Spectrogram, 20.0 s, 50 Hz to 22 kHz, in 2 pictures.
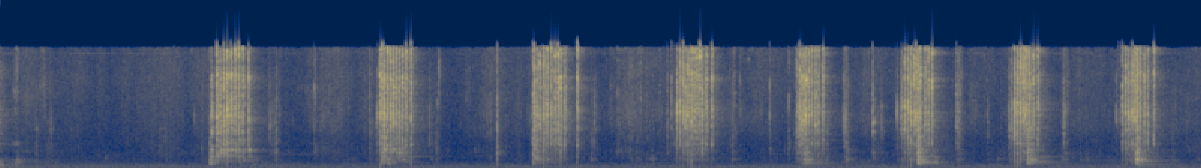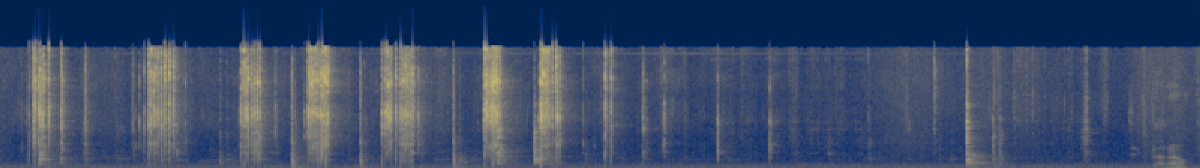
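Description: Ratchet with a 5 mm hex socket on an extension clicking in short bursts, about one a second, as it backs out the screw that holds an ABS wheel speed sensor in the steering knuckle. The clicking stops about three-quarters of the way through, once the screw is loose.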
